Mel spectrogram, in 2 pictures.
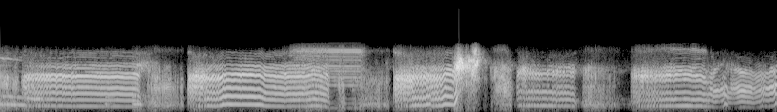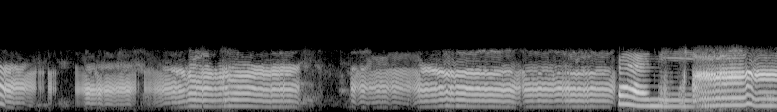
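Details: Penny, a Chihuahua described as evil, keeps up a long run of wavering, moaning growl-whines in short bursts separated by brief pauses, with sharper yelping peaks mixed in along the way.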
